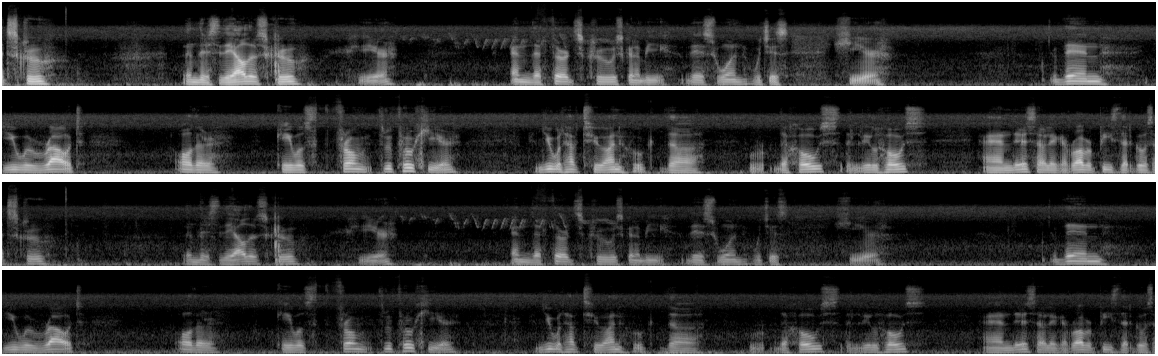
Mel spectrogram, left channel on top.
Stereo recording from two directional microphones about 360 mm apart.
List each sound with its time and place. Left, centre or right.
0.0 s speech: centre
1.9 s speech: centre
5.0 s speech: left
7.5 s speech: left
10.6 s speech: left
